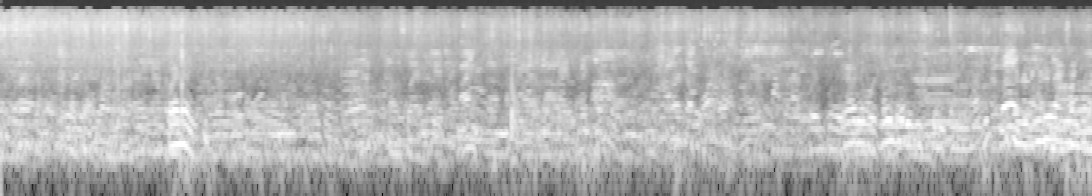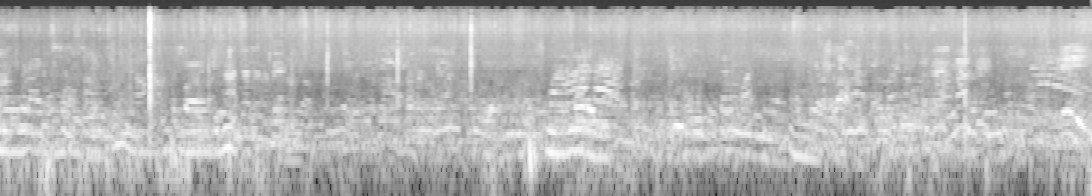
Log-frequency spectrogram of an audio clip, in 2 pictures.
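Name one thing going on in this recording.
A large outdoor crowd chatters and shouts.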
